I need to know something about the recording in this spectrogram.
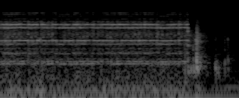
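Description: A desk telephone ringing once, a steady ring of about two seconds that cuts off suddenly.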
